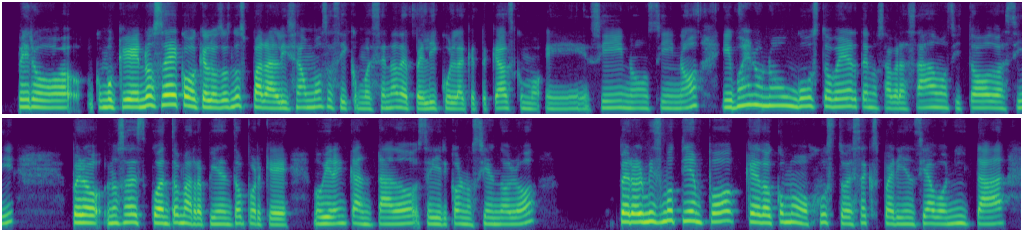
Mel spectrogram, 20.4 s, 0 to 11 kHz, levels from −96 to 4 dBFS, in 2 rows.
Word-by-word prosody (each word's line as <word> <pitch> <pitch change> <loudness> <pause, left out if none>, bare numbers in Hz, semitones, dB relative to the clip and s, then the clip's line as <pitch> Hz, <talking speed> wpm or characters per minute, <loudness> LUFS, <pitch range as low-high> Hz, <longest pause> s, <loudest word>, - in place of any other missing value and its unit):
pero 205 -2 +1
como 210 0 +2
que, 215 +1 +5
no 265 +5 +6
sé, 285 +2 +7
como 255 -5 +6
que 215 - +3
los 200 -1 +3
2 210 +1 +1
nos 255 0 0
paralizamos 205 0 0
así 185 -3 -6
como 175 -1 -8
escena 185 +5 -5
de 190 -3 -1
película, 170 -1 -3
que 165 0 -11
te 160 - -13
quedas, 185 +1 -3
como, 170 -2 -9
eh, 165 0 -9
sí, 195 +1 -7
no, 185 -1 -6
sí, 180 +1 -9
no. 205 +8 -5 0.2
Y: 210 0 0
"Bueno, 270 +4 +2
no, 260 +1 +1
un 255 -2 +1
gusto 235 0 -1
verte", 225 -1 -2
nos 200 -3 -8
abrazamos 200 +3 -5
y 175 - -11
todo 195 +1 -1
así, 200 +8 -6 0.6
pero 230 -2 +6
no 215 +1 +2
sabes 235 +1 0
cuánto 215 +1 +3
me 215 - +3
arrepiento 185 +1 -2
porque 175 -4 -2 0.2
me 195 - -2
hubiera 200 0 +3
encantado 195 -1 -1
seguir 185 -2 -3
conociéndolo. 190 - -3 0.8
Pero 250 -2 +7
al 250 - +8
mismo 260 +3 +5
tiempo, 275 0 +2
quedó 230 -3 +3
como, 240 -5 +1
justo 230 -1 -4
esa 190 +3 -5
experiencia 190 -1 -4
bonita, 195 +1 -2
205 Hz, 170 wpm, -19 LUFS, 185-230 Hz, 0.8 s, al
